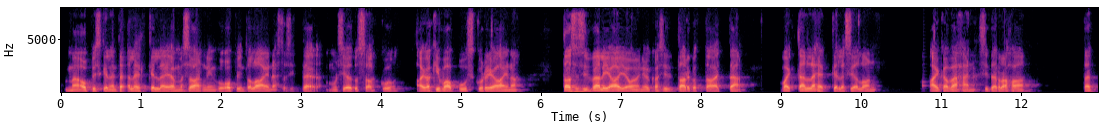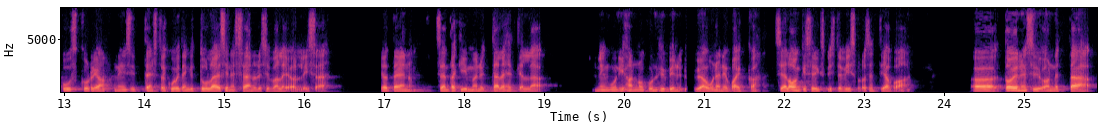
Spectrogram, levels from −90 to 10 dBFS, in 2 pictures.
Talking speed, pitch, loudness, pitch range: 160 wpm, 95 Hz, -20 LUFS, 95-100 Hz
